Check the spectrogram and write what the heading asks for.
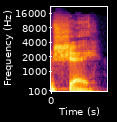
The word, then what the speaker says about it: Shai: a lot of Ines let's start calling him Shay okay am I say call him shy you are calling him shy that' be the third time you called him shy right there you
